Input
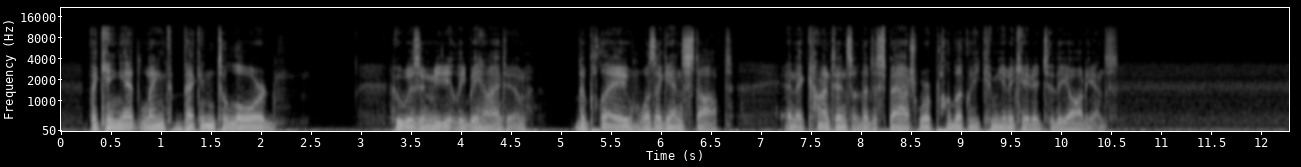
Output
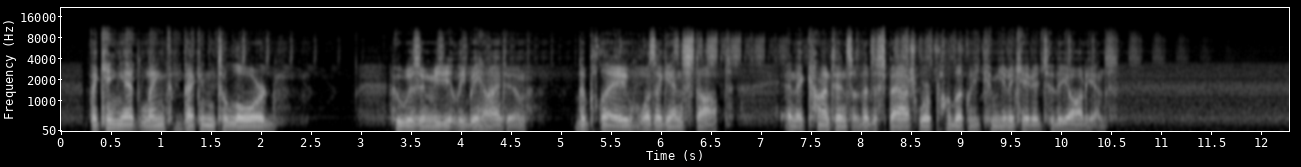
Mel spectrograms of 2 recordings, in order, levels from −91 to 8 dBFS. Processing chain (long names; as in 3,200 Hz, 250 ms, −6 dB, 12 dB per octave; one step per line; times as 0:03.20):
loudspeaker in its box 410–8,400 Hz, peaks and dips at 440 Hz +6 dB, 710 Hz +4 dB, 1,300 Hz +6 dB, 2,200 Hz +5 dB, 5,100 Hz +6 dB
delay with a high-pass on its return 238 ms, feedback 50%, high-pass 4,800 Hz, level −9 dB
level +5 dB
